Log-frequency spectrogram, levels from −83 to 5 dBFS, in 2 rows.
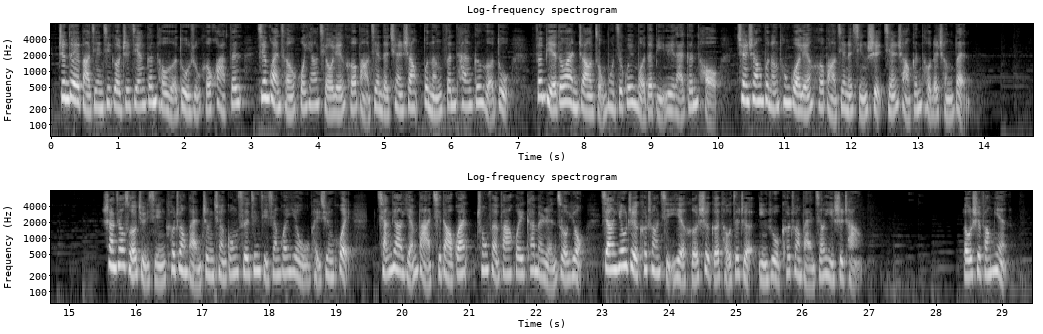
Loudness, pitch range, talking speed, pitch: -18 LUFS, 185-250 Hz, 275 characters per minute, 220 Hz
